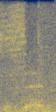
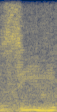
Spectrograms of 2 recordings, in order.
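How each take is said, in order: First: The letter is pronounced 'zed'. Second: The letter is pronounced 'zee'.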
